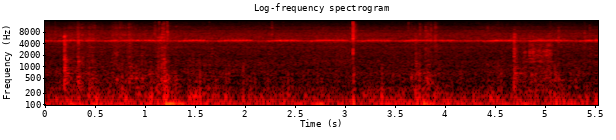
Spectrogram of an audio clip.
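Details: Autumn insects calling at night in a garden beside a bonfire: a steady, unbroken high-pitched trill runs throughout, with sharp crackles and pops from the fire and a low rumble of distant cars.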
